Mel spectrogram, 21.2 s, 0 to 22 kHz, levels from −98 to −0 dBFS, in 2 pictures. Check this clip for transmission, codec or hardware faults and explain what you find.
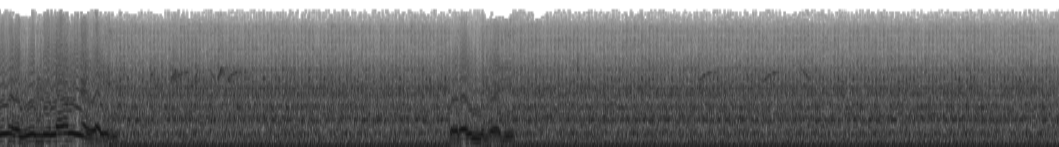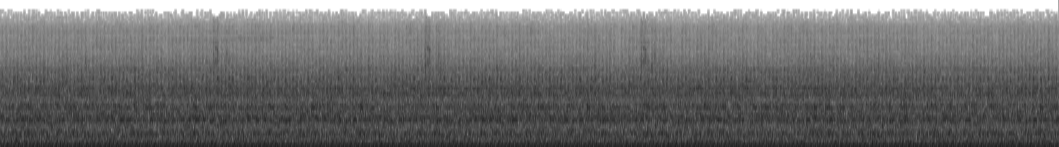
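A harsh, buzzing fuzz rides on every loud moment for the whole clip: hard clipping. The signal is driven about 24 dB beyond what the stage can pass, so roughly one sample in seven is flattened at the ceiling, and those squared-off peaks spray harmonics high up the spectrum.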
